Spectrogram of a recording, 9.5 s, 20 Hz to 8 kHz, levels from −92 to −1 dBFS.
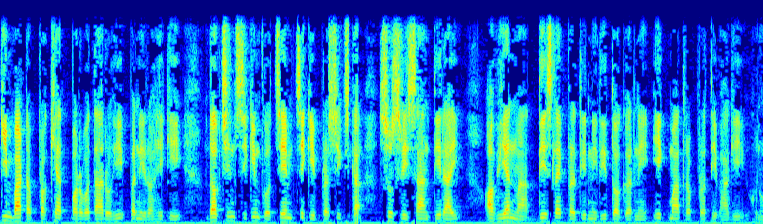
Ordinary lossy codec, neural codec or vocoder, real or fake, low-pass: none; none; real; 7.2 kHz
